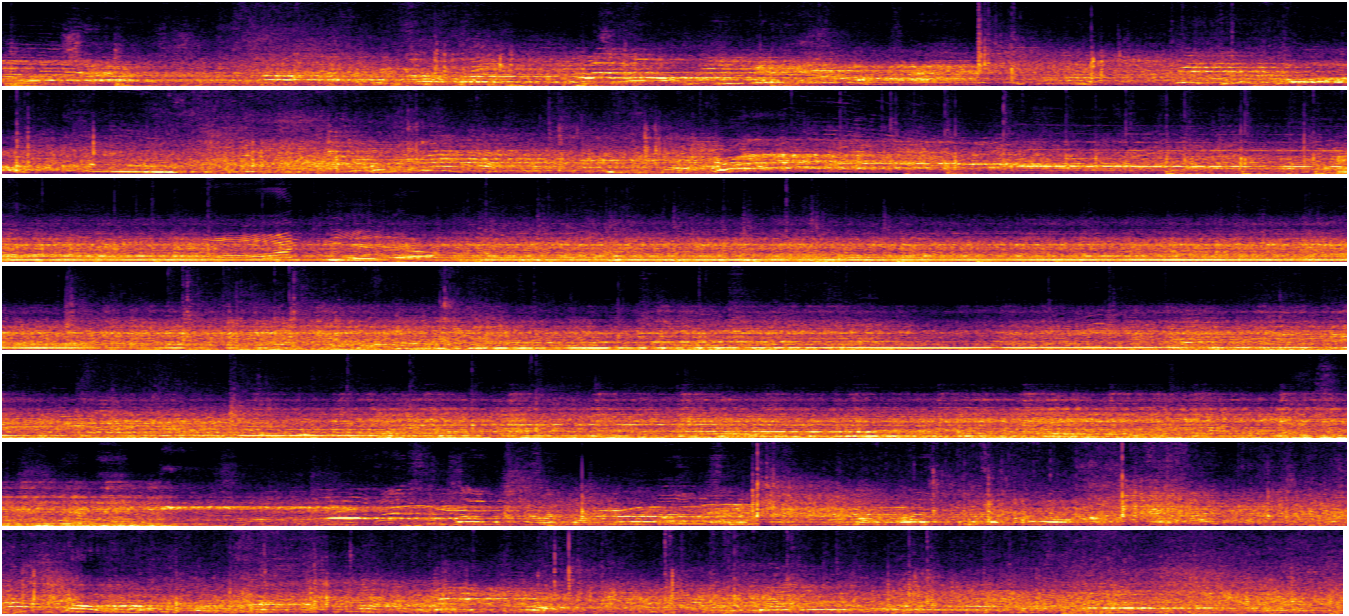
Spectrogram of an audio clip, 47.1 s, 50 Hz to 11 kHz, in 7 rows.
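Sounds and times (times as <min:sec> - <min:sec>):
spectators talking: 0:00.0 - 0:47.0
music over public address system: 0:13.4 - 0:34.4.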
